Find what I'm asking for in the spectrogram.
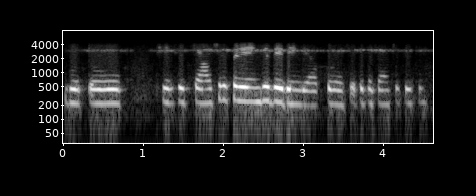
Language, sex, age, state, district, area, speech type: Hindi, female, 18-30, Madhya Pradesh, Hoshangabad, urban, conversation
